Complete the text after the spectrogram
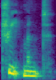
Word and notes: treatment: British English

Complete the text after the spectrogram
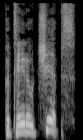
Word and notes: potato chips: American English

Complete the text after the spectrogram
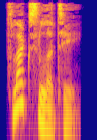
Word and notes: flexility: British English

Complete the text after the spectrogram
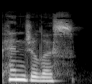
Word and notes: pendulous: American English

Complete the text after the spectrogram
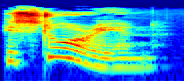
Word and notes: historian: British English

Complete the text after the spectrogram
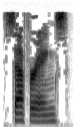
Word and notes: sufferings: British English

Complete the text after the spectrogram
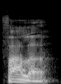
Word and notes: faller: British English

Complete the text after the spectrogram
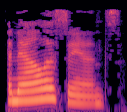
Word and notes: analysands: British English

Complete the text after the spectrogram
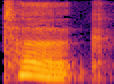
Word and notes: turk: British English

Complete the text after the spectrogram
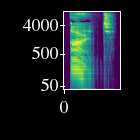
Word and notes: aren't: British English

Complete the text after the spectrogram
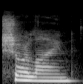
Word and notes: shoreline: American English

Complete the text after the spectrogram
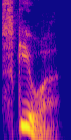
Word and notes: skewer: British English

